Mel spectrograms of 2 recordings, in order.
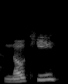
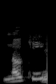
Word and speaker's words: gnocchi: So now we're looking at Noki. Uh, am I saying that correctly? Noki. – Gno- yeah, it's gnocchi. Yeah. yeah. Gnocchi. Yeah. You you, you said it good.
